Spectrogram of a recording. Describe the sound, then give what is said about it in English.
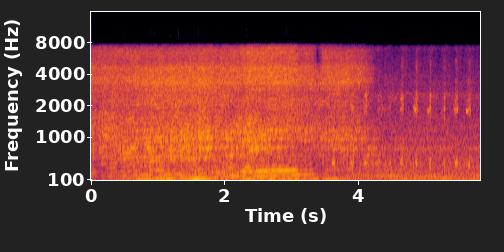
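Cars revving hard in a drag race next to a house, a loud sustained engine roar that eases off partway through while someone talks over it. “Okay, then there's a reality where there's a drag race happening next to one of our houses.”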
